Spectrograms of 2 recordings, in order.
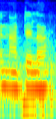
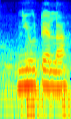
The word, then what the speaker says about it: Nutella: নেই, সবাই লাইক করে নাটেলা, নিউটেলা, কেউ নিউটেলা বলে কেউ নাটেলা বলে, যে যেভাবে প্রোনাউন্স করে, খুবই মজার নিউটেলা নাটেলা।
